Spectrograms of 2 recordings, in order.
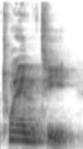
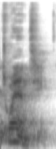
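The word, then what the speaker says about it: twenty: Because we can pronounce 20 or 20. 20 or 20 without the letter T. In this case, 20 and 20 are correct. The two are correct, okay? Is just related to the accent that the person speaks, that speaks English, right?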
